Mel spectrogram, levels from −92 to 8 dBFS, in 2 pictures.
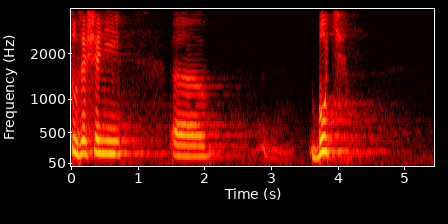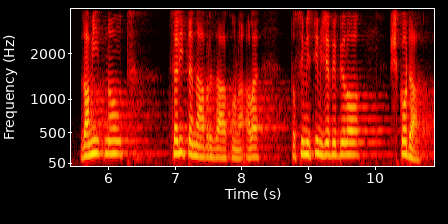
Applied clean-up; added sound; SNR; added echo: none; none; none; none.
